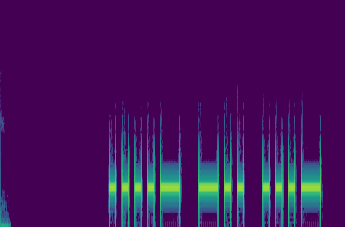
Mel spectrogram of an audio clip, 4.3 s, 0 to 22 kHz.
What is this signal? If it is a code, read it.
Morse code, heard as a keyed tone, about 15 wpm, 700 Hz. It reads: 4DV
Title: Three Challenging Letter-Number Combinations 15wpm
